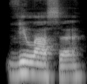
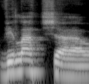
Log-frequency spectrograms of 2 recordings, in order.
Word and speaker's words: Vilaça: your name correctly yeah as I would say vilasa is how you say it it's outside the first name is quite so is fine but it's more the last name that they go vilacha or vilaka and then that's the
